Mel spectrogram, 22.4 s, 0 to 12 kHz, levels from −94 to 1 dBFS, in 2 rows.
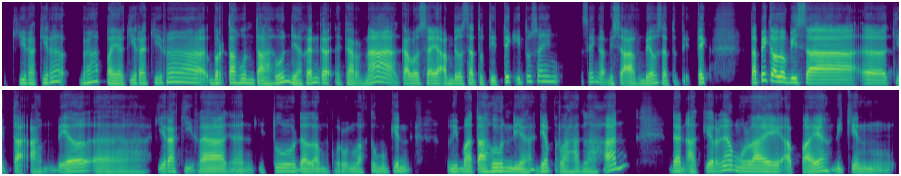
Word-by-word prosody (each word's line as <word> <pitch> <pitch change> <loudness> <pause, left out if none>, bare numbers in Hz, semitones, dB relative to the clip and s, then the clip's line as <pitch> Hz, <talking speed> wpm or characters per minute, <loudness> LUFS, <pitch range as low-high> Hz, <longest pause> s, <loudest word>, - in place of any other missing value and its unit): kira-kira, 150 +8 -3 0.2
berapa 185 +5 -3
ya? 120 -1 +1
Kira-kira, 165 +6 -1
bertahun-tahun 145 - +1
ya 130 -3 +1
kan 145 +5 +3
ke 155 -3 +3 0.2
karena 150 +9 +2
kalau 130 0 +2
saya 130 0 +2
ambil 130 0 0
1 130 0 -2
titik 130 +12 -2
itu 160 +6 -5
saya, 215 0 -4 0.3
saya 180 +1 -8
nggak - - -5
bisa 120 - -3 0.2
ambil 125 +2 -1
1 - - -5
titik - - -2 0.5
tapi 255 - +5
kalau 205 -5 +7
bisa, 165 -3 +3 0.6
eee, 135 -2 +2
kita 130 -3 -2
ambil, 125 +6 0
eee, 115 0 -6 0.2
kira-kira 125 -2 +1
kan 115 0 -7
itu 140 +3 -3
dalam 115 -1 -1
kurun 120 +2 -7
waktu 115 -2 -7
mungkin 120 - -4 0.6
5 125 0 0
tahun 135 +2 +3
dia 115 -2 -1
dia 140 +4 0
perlahan-lahan, 120 - -2 0.6
dan 130 -1 +1
akhirnya 130 +8 0
mulai 130 -3 +3
apa 110 0 0
ya, 130 +6 +3
bikin 120 +1 -6
130 Hz, 125 wpm, -23 LUFS, 120-150 Hz, 0.6 s, kalau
